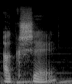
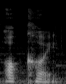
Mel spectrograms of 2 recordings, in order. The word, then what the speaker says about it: Akshay: deepika in awkward so instead of saying akshay he says okoy as you see bengali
